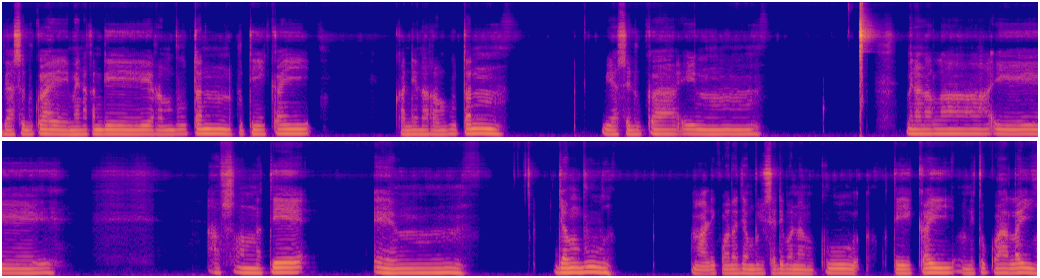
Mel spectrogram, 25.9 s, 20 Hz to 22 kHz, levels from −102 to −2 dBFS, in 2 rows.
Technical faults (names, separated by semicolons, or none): time-stretched section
